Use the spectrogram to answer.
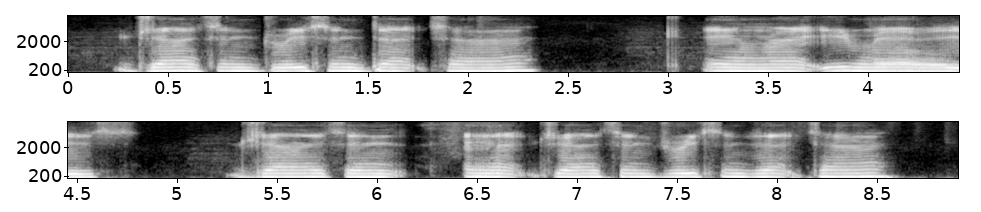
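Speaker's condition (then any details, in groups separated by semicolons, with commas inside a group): Spinal muscular atrophy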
